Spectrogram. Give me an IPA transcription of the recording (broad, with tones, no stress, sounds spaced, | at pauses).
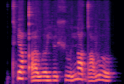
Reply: tʰ e˥˩ qʼ ɤ˨ w ɤ˨ j ʏ˨ ʃ u˨˩˦ n u˥˩ dˤ e˨˩˦ v o˨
